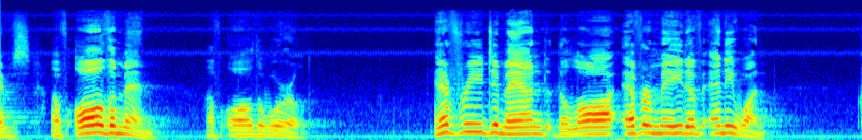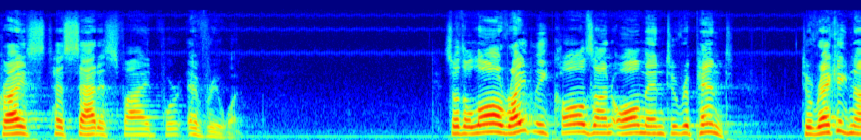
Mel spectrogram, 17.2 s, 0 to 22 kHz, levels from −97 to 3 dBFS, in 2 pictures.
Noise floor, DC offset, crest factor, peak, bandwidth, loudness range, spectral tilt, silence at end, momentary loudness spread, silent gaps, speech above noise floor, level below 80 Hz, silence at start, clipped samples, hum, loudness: -59 dBFS; under 0.1%; 18 dB; -2 dBFS; 14.5 kHz; 10 LU; -6 dB/octave; 0 s; 18 LU; none; 40 dB; -58 dBFS; 0 s; under 0.1%; none; -18 LUFS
